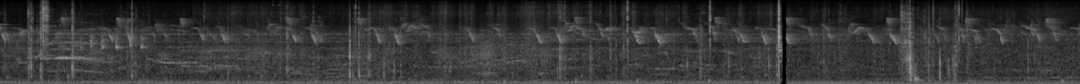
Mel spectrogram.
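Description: Small birds chirping continuously, a stream of short falling chirps, several a second. A single sharp click comes about twelve seconds in.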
